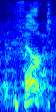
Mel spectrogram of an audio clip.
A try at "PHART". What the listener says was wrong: No, it's pronounced part. The H is silent.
